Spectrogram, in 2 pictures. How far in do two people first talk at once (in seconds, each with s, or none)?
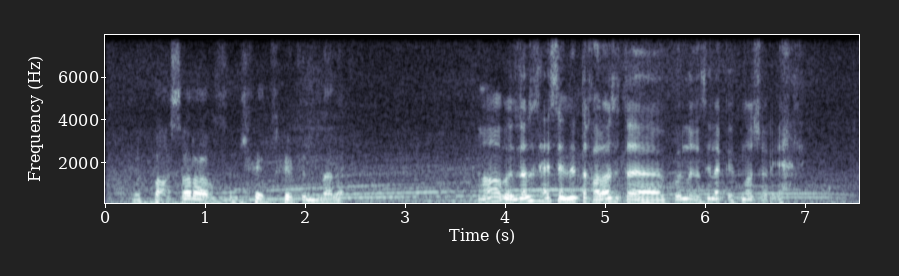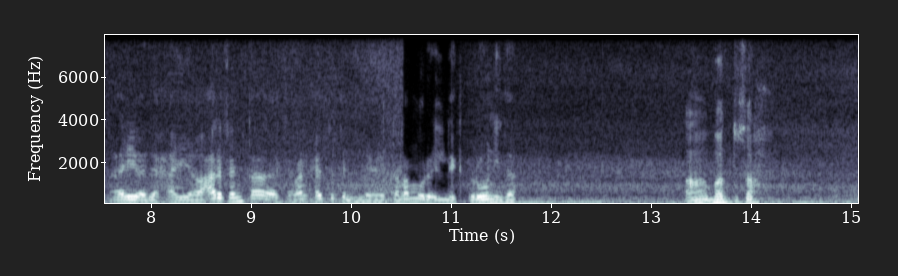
none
